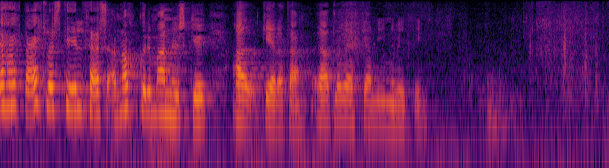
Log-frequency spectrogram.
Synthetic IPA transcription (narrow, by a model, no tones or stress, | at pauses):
ɛɦajht̪aajht̪last̪ʰɪlθɛsːa̰ðnɔhkʏɾɪmanːʏscʏaðcɛːɾaθanɛðat̪lavɛɛhcɪamiːnʏvɪt̪ːiŋ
